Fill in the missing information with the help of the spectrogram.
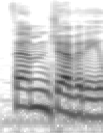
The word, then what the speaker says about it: Femgevity: Femgevity, is that right? – Yeah, Femgevity, like feminine longevity.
